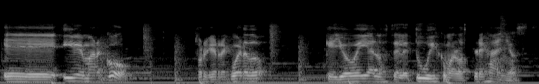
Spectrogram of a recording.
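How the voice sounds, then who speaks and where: Muffled young Panamanian man, mid-pitched. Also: fairly even intonation, normal speed, a bit bright, faint music behind. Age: 20s. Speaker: podcast guest. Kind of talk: casual personal storytelling. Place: at home, remote recording. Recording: dull lo-fi home connection.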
